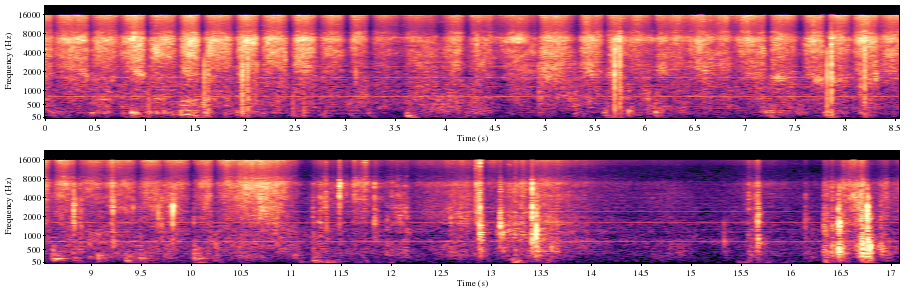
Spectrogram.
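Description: Hands rubbing the back of a sheet of paper laid on a gel printing plate, burnishing it to take up the print: quick, repeated dry rubbing strokes that stop about eleven seconds in. A few soft paper taps and rustles follow.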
